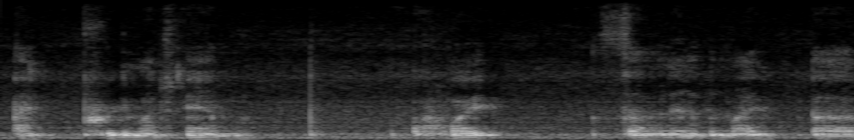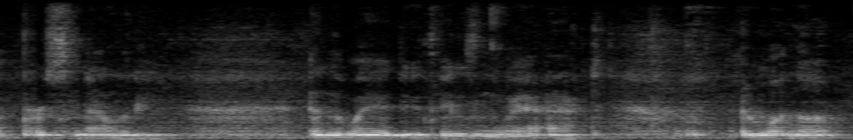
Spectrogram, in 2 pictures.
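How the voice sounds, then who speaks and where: A man talking slowly and hesitantly to camera. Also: on the low side, level tone, vocal fry, mellow. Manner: slow, hesitant. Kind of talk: casual talk to camera. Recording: echoey room, faint noise.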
